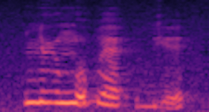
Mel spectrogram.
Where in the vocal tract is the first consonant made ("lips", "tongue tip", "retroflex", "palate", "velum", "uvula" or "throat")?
tongue tip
